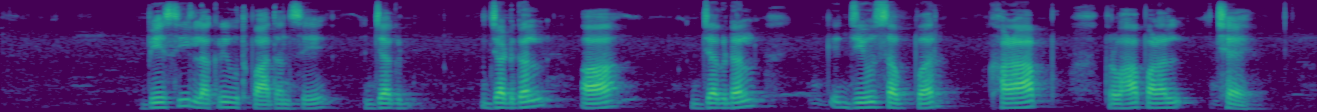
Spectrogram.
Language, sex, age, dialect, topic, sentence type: Magahi, male, 56-60, Western, agriculture, statement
